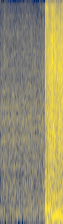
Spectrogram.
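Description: A tank cannon fires with a loud bang.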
